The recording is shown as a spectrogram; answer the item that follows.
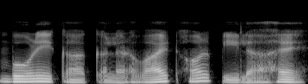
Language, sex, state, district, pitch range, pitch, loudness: Hindi, male, Jharkhand, Ranchi, 100-130 Hz, 110 Hz, -18 LUFS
